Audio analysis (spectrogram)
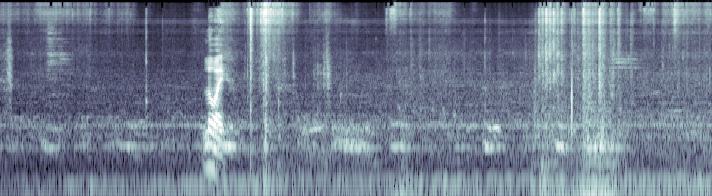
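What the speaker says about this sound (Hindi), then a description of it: "बढ़िया वाले कबूतर है, एक नंबर के कबूतर, क्वालिटी के हैं इंशाल्लाह" Pigeons coo softly in short, low phrases amid faint rustling and a louder flutter, with someone talking over them at moderate distance.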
